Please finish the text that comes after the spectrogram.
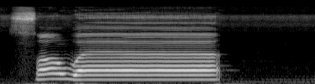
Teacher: ওয়াওটা উচ্চারণ করব দুই ঠোঁট গোল করে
